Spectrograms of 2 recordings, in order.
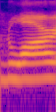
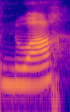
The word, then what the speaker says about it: Noir: You don't pronounce the last R like you do. It's like, it's not Noir, it's Noir.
